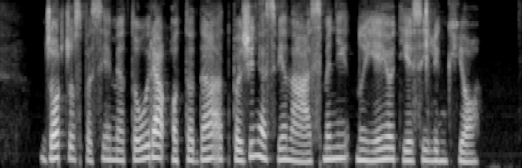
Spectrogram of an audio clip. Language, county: Lithuanian, Alytus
